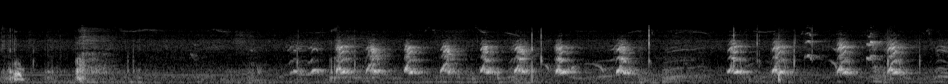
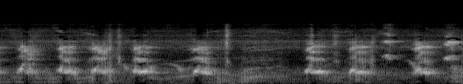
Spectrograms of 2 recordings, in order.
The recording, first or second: first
